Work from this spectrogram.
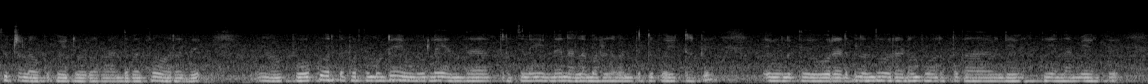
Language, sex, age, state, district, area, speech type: Tamil, female, 45-60, Tamil Nadu, Perambalur, urban, spontaneous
